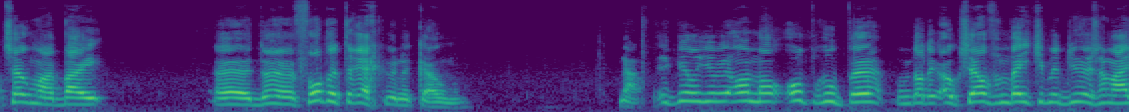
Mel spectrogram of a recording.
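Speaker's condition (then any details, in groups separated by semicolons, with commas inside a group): No condition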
